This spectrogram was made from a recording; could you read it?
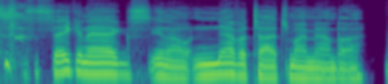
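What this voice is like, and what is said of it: Put-on Boston accent. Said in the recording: “instead of doing a southern accent, I go Boston every time.”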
